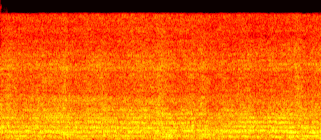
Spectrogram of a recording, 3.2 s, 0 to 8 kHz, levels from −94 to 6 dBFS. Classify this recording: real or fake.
real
